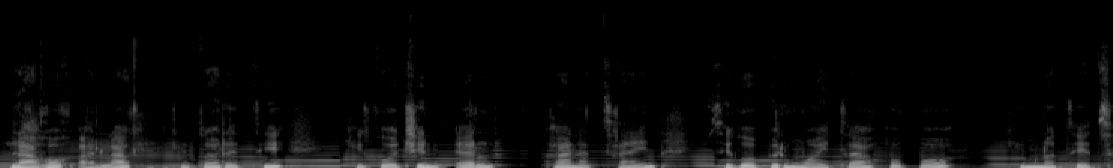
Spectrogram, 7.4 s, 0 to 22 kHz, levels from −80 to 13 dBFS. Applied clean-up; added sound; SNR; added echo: neural mask model RNNoise.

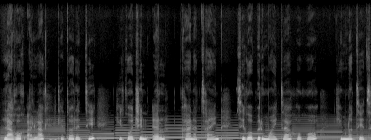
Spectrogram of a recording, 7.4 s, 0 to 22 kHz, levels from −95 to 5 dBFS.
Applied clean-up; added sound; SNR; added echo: none; Wind instrument, woodwind instrument; 19 dB; none.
